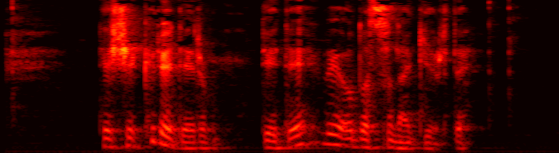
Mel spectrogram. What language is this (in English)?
Turkish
